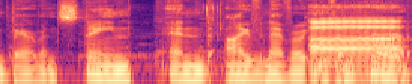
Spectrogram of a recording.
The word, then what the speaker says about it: Berenstain: name as berenstein and not baron stain i also find it to be the most simple to explain first of all i actually had to re-record lean segment multiple times as i found myself pronouncing it berenstein even when i should be saying bear and stain and i've never even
